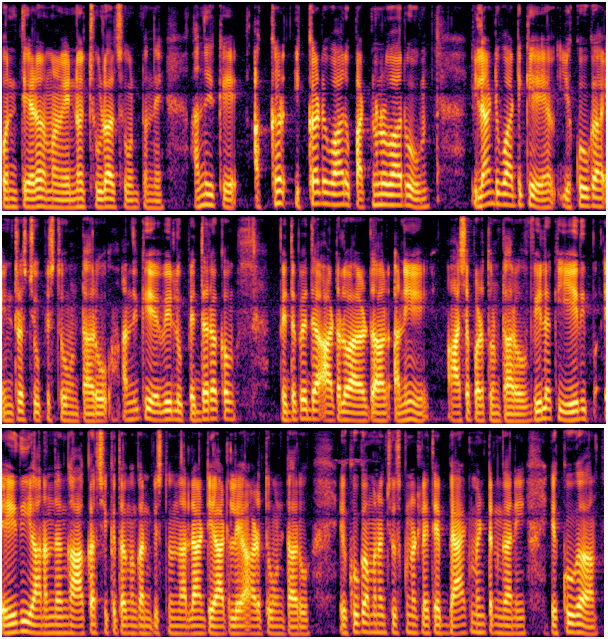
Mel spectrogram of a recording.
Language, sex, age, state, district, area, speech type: Telugu, male, 18-30, Telangana, Ranga Reddy, urban, spontaneous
